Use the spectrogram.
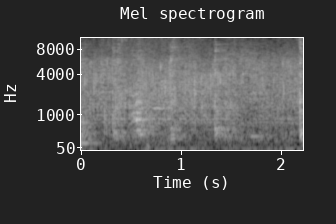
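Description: Cumin seeds frying in hot oil in a pan, a dense, steady crackling sizzle with small pops and occasional stirring scrapes, close and continuous, no voices.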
